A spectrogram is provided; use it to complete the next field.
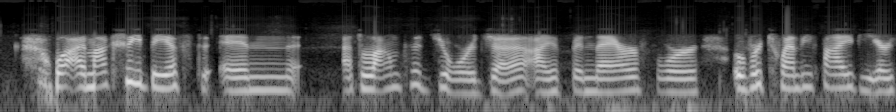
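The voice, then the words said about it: Lilting Irish accent. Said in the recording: “beautiful, lilting Irish accent”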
